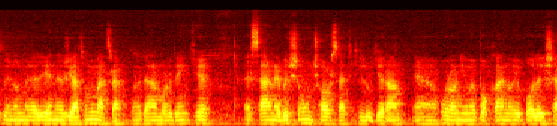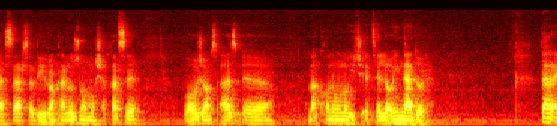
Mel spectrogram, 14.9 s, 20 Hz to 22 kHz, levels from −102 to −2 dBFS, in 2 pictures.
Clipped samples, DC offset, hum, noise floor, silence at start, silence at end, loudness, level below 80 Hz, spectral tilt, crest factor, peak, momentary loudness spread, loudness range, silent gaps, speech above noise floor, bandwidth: under 0.1%; under 0.1%; none; -50 dBFS; 0 s; 0 s; -24 LUFS; -62 dBFS; -6 dB/octave; 22 dB; -2 dBFS; 8 LU; 3 LU; none; 27 dB; 11 kHz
